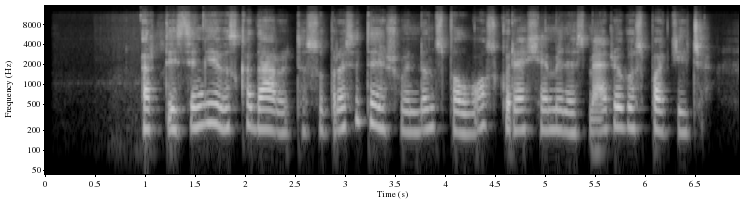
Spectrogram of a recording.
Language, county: Lithuanian, Vilnius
